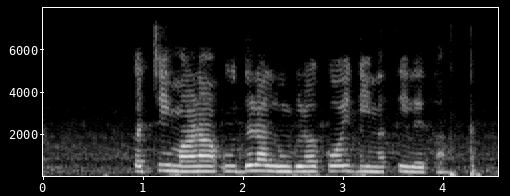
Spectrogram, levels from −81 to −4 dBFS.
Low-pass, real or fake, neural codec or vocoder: 7.2 kHz; fake; codec, 24 kHz, 3.1 kbps, DualCodec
